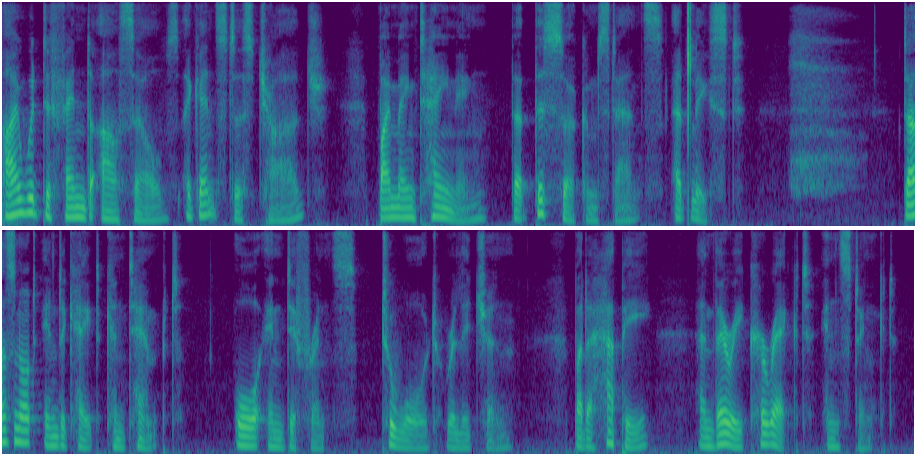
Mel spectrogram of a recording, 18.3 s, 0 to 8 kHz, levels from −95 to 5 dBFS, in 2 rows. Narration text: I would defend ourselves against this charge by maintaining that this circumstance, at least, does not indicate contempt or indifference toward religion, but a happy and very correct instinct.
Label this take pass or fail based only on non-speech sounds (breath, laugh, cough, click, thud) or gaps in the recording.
fail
